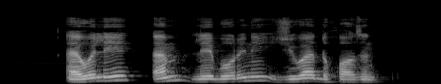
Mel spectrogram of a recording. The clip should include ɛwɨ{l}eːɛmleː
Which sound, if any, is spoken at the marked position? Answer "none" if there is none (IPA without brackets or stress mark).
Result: l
